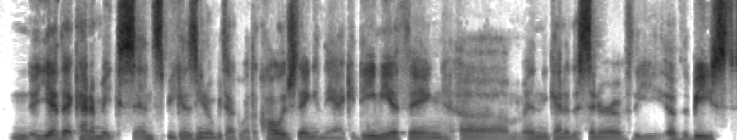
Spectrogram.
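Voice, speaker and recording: This is an unremarkable speaking voice, a man at medium pitch going at a moderate pace with ordinary pitch variation. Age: 30s. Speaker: podcast host and military veteran. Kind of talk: casual chat. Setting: video call.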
